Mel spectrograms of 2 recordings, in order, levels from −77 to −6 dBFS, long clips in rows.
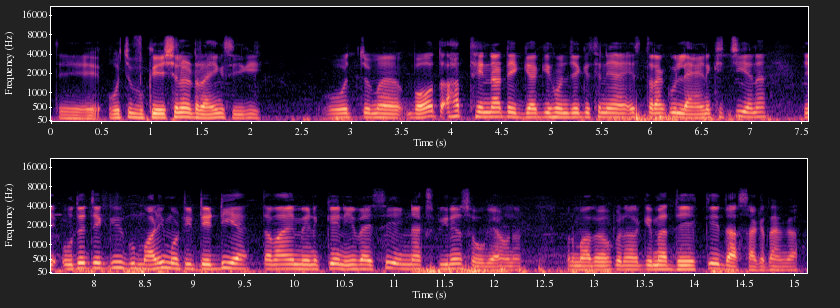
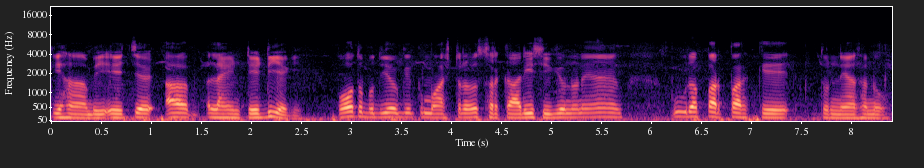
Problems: none marked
